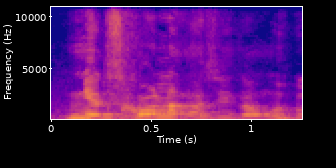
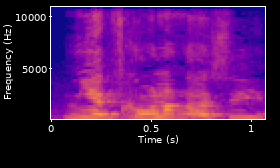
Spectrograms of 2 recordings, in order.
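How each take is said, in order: First: High accusing mock scold. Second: Much higher, accusing mock scold. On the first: Parent mocking a child's effort at school, high mock scold. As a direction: repeat the nag, sneering. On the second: Parent scolding a forgetful child, high mock scold. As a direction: ham up a nagging parent. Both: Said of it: "Yang gitu ada loh".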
